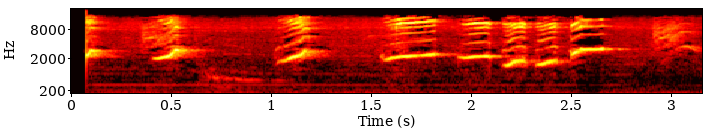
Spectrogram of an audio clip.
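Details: Female oriental magpie-robin of a fighter bird, giving a call said to provoke all males to sing: clear whistled notes, some rising, some slurred, spaced in short phrases, over a steady faint hum.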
